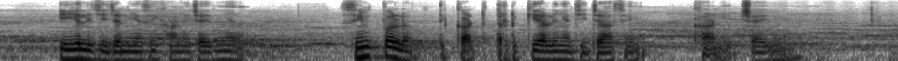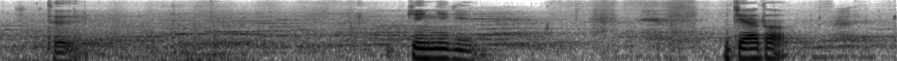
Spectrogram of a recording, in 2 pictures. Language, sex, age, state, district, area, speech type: Dogri, male, 30-45, Jammu and Kashmir, Kathua, rural, spontaneous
